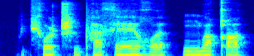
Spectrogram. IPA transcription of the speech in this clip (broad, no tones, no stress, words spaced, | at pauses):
t͡ɕʰoʈ͡ʂʰɨpʰa xɛːʁʷɜ | ŋ͡muqʼʌ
